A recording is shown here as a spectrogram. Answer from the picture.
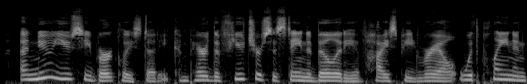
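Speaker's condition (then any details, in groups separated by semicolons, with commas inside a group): No condition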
